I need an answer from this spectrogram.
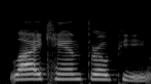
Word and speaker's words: lycanthropy: it many different ways lycanthropy like anthropy there we go thank you hats like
